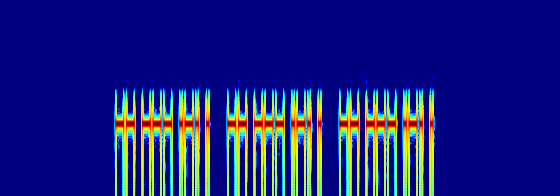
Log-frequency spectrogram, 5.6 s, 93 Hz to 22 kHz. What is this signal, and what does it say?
Morse code, heard as a keyed tone, about 44 wpm, 700 Hz. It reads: MORE MORE MORE
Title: Top 300 Words Repeated 45wpm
